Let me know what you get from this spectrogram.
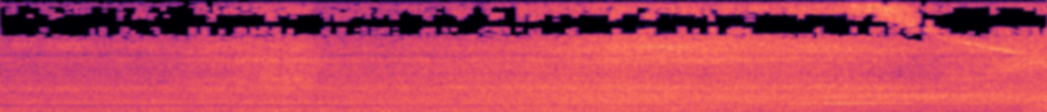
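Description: Diesel multiple-unit express train pulling into a station platform and rolling past close by, its engines and wheels on the rails making a steady rumble that slowly grows louder.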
